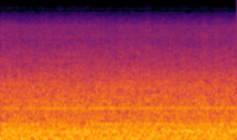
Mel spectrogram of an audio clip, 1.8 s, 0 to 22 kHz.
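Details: 636 motorcycle ridden on a cold day (about 57°F), recorded with GoPro Hero 11 using a mic adapter: steady, deep engine drone, clean and even with no pops or crackle.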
